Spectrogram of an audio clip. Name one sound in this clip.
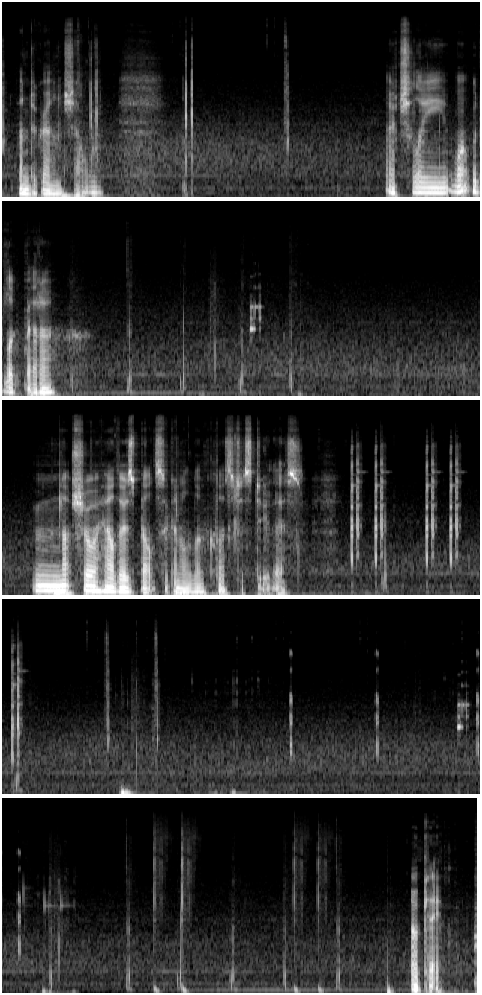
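Short clicks sound as parts are placed.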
